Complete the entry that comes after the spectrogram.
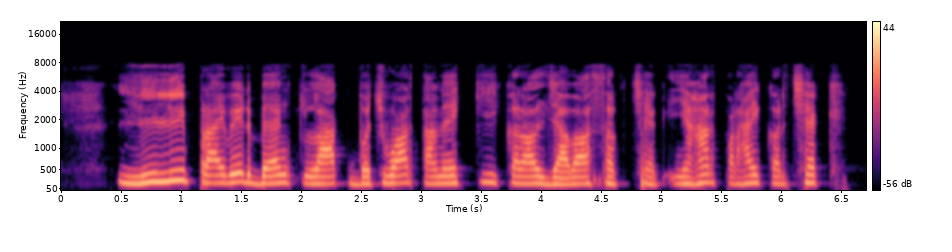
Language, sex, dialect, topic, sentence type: Magahi, male, Northeastern/Surjapuri, banking, statement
